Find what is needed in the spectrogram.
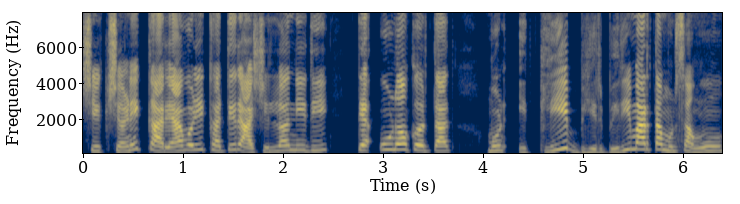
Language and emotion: Goan Konkani, angry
